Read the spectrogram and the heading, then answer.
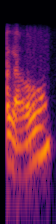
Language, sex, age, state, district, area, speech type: Telugu, male, 30-45, Telangana, Peddapalli, rural, conversation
